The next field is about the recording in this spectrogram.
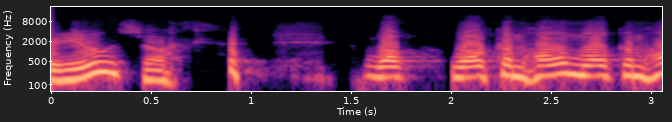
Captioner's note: laughing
